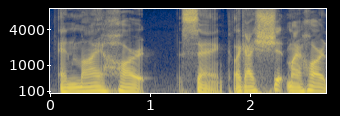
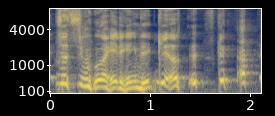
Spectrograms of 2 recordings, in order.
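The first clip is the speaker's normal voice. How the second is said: rising higher into laughter; laughing; 7 semitones higher than usual. Real, not acted. Retelling the bathroom standoff to a friend, laughing. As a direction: let the giggles climb as you tell it. Laughing while recalling knife wait.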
